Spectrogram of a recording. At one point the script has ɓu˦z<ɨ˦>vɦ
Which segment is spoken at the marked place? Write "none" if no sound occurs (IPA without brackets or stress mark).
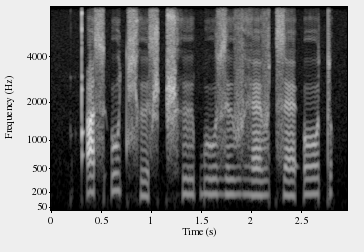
ɨ˦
